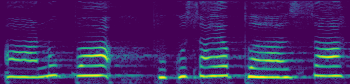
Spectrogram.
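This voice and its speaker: A woman voicing a worried, tearful young schoolgirl in a high, childlike, pleading voice. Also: flat delivery, slow pace, a bit bright, in a large hall, faint music behind, heavily acted. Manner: pleading, anxious.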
